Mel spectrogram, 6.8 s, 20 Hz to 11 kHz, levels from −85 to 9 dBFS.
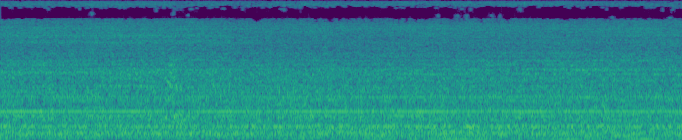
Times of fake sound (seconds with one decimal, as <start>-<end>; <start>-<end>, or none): none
